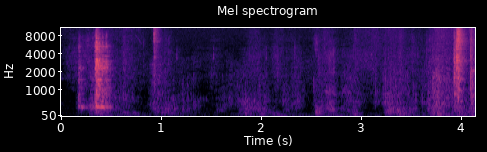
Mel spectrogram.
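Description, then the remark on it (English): Objects being knocked over by a man spinning around: a few sharp clatters and bumps scattered unevenly, with shuffling movement between them and no talking. “He's really knocking a lot of stuff over trying to do it.”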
